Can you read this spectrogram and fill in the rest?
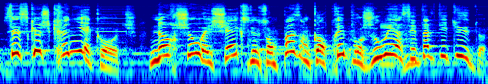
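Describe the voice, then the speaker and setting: A high, extremely lively cartoon assistant. She reports briskly and earnestly, with clear music underneath. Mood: concerned, efficient. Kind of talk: French-dubbed children's cartoon acting.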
